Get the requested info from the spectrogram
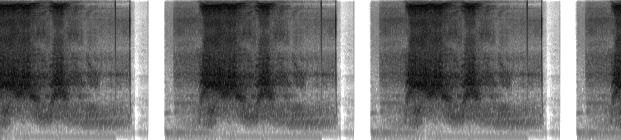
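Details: Harsh, breathy cougar growls, each burst about one and a half seconds with a double surge of loudness, repeated four times with short quiet pauses and a low steady hum underneath.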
